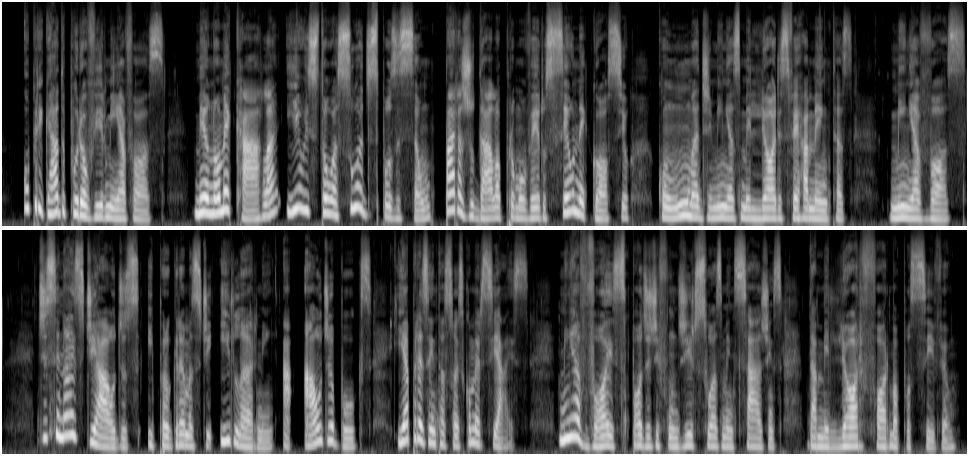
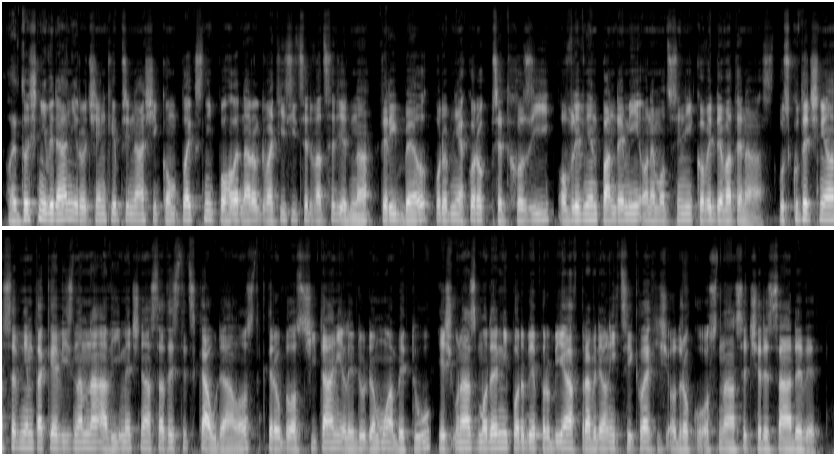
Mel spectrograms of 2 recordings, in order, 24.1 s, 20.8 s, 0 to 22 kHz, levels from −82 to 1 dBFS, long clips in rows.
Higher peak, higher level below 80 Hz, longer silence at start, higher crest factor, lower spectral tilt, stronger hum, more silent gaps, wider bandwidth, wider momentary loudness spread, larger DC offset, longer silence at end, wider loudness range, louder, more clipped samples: about the same, 0 dBFS vs 0 dBFS; about the same, -48 dBFS vs -52 dBFS; first, 0.25 s vs 0.05 s; about the same, 16 dB vs 20 dB; about the same, -4.5 dB/octave vs -5.5 dB/octave; neither; neither; first, over 20 kHz vs 18 kHz; first, 9 LU vs 6 LU; neither; about the same, 0.15 s vs 0.2 s; first, 4 LU vs 1 LU; first, -17 LUFS vs -20 LUFS; neither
